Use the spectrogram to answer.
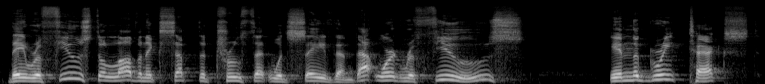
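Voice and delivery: ordinary talk, nothing marked

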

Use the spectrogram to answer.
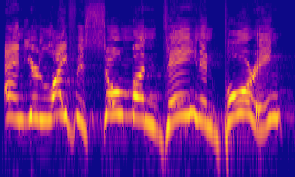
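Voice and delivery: real high, loud preaching yell; crying out. Real, not acted. Preacher urging a sleepy congregation to cry out, yelling. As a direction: cry it out with drawn-out key words. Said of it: "you never cry out".

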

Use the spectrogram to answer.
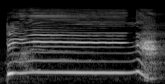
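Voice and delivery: high, loud laughing shout; excited. Real, not acted. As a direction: squeal it with a laugh. Joking surprise at temple clothes.

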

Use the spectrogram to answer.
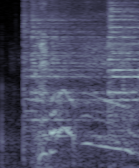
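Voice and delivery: loud high startled gasp; sharp gasp. Real, not acted. Gamer hit by a jump scare, sharp gasp. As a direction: gasp as if something leapt out.

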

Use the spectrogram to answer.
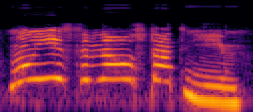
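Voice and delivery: squeaky whine. Acted. Squeaky complaint about last place.

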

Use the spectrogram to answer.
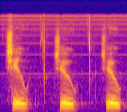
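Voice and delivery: low, slow chewing of a sheep. Acted. Boy showing the children what sheep do, low chewing. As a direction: chew it out like a dull sheep. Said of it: "Do you know what sheep do?".

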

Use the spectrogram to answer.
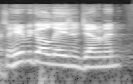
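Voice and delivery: ordinary delivery

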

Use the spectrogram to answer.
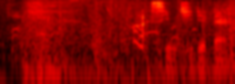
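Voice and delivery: slow whispered repeat; slow knowing whisper. Shown as a demonstration. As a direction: breathe it out slowly.

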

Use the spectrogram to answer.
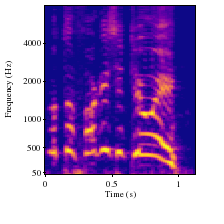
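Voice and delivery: very high, loud disbelieving squeal; shocked shriek. Real, not acted. Player reacts to what a game character is doing, shocked shriek.

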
